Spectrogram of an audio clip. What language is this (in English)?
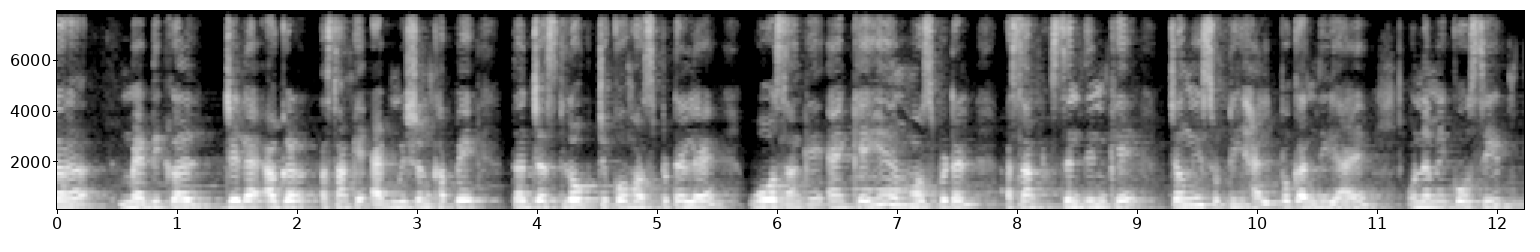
Sindhi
